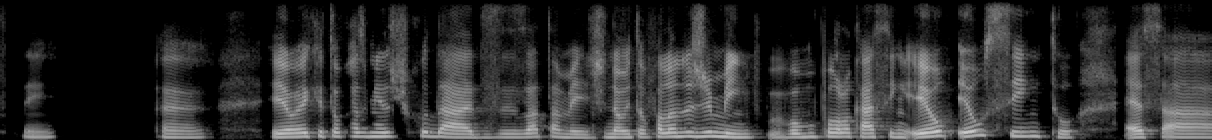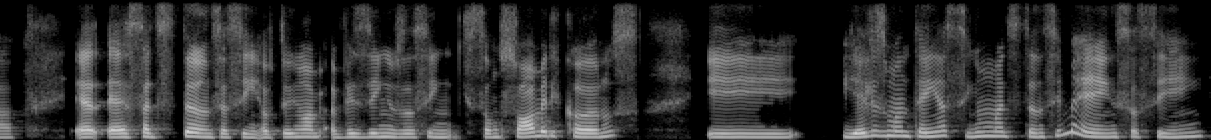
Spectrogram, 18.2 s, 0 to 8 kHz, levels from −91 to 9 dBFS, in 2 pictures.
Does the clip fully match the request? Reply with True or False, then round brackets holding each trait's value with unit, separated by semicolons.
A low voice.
False (205 Hz)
